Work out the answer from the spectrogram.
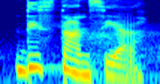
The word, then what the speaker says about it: distancia: To transform these elegant words into Spanish, you just take that final CE and stretch it out into CIA, pronounced like C-A. Difference transforms beautifully. Let's try another one. Distance smoothly transforms into distancia.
